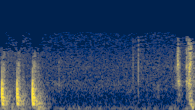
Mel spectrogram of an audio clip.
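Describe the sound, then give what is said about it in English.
Three firm, evenly spaced knocks on a wooden office door, loud, followed by a quiet pause and then a couple more quick raps at the end. “so I knocked on the door.”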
